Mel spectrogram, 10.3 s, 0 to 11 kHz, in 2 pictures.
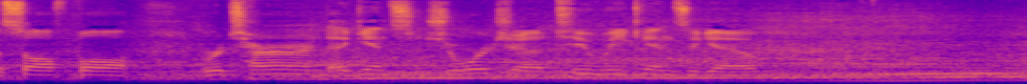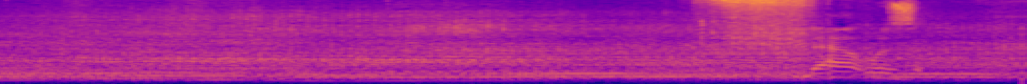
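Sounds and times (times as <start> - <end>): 
speech: 0.0 - 4.4, 9.2 - 10.2
loud car exhaust revving: 1.4 - 10.2.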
